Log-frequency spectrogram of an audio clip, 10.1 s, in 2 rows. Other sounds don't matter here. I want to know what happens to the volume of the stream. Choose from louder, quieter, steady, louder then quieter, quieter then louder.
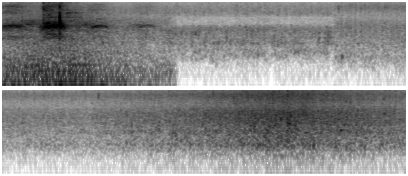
louder.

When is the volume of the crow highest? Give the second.
1 s.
